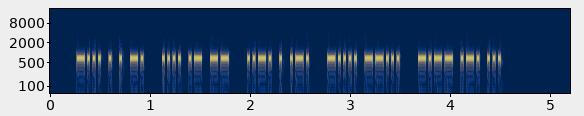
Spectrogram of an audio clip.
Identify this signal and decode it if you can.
Morse code, heard as a keyed tone, about 46 wpm, 700 Hz. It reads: BEEN HAM FER 67 YRS
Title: Practice QSO - Exchange 3 - More Info - 45wpm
